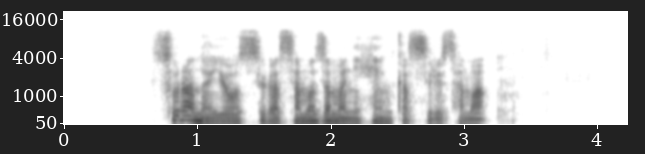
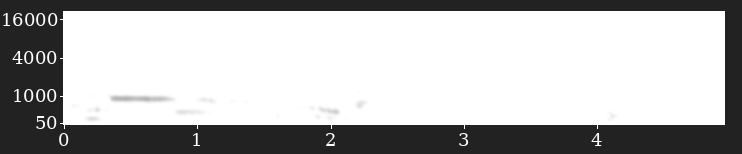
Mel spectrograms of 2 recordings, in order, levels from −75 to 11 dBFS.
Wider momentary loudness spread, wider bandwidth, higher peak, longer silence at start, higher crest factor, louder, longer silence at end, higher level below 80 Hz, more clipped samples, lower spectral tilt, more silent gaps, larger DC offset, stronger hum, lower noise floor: second, 8 LU vs 17 LU; first, 11.5 kHz vs 6.8 kHz; first, -4 dBFS vs -46 dBFS; first, 0.7 s vs 0.05 s; about the same, 20 dB vs 16 dB; first, -24 LUFS vs -56 LUFS; first, 1.05 s vs 0.6 s; first, -56 dBFS vs under -90 dBFS; neither; first, -5 dB/octave vs -3 dB/octave; neither; neither; neither; second, -72 dBFS vs -88 dBFS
